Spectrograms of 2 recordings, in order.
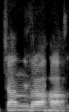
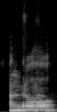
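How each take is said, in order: First: The unmarked vowels sound open, like a. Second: The unmarked vowels sound rounded, like o. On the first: The speaker calls it right. "আকার ধরে উচ্চারণ করতে হবে" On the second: The speaker calls it wrong. "আমরা বলি চন্দ্র, চন্দ্রহ"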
